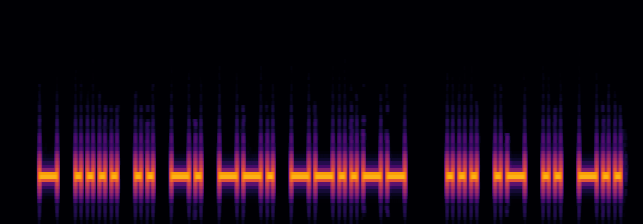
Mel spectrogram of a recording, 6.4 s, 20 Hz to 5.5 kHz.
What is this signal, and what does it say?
Morse code, heard as a keyed tone, about 20 wpm, 600 Hz. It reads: THING, SAID
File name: cw-books / winnie-the-pooh / winnie-20wpm-page-0084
